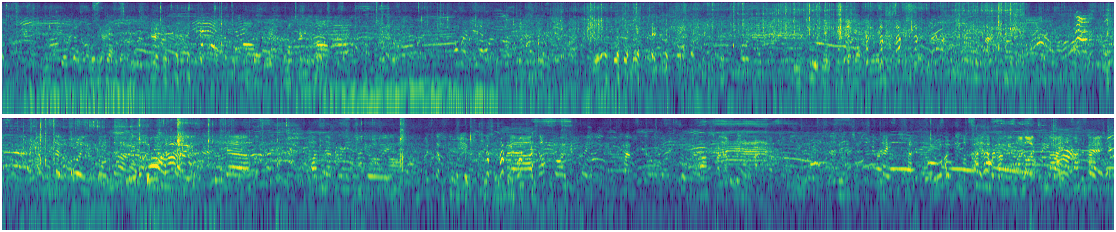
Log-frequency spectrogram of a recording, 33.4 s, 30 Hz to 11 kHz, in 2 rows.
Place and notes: Reading, Primary school.
End of school day. Parents and children in playground.
Reading, UK, 4 March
